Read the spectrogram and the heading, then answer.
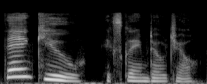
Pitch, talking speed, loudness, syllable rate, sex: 200 Hz, 115 wpm, -18 LUFS, 3.8 syllables/s, female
